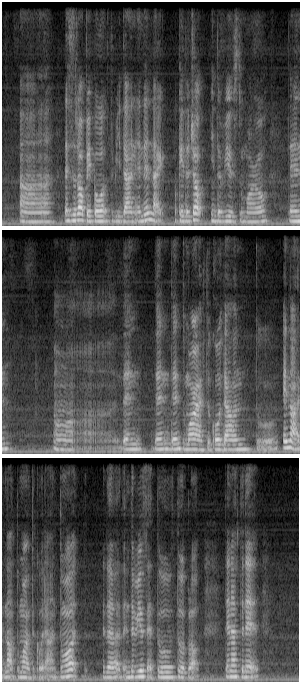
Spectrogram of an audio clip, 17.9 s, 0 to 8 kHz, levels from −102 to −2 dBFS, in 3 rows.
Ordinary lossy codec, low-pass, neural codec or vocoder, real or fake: none; none; none; real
